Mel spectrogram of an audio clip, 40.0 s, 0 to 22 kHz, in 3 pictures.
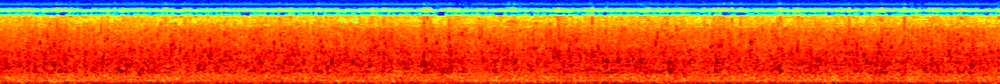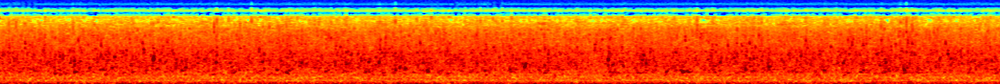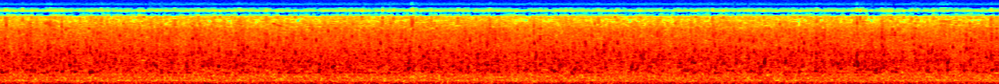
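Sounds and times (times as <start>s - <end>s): stream water babbling: 0.0s - 39.9s.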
